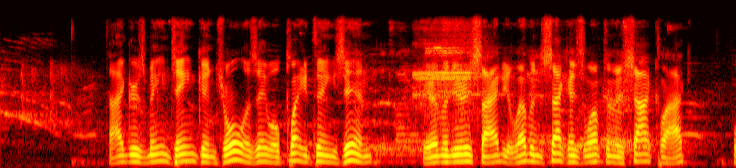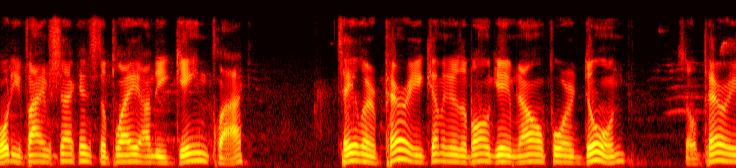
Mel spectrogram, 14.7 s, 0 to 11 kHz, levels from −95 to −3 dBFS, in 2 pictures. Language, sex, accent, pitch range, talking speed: English, male, American, 120-140 Hz, 165 wpm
